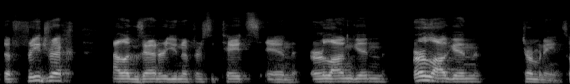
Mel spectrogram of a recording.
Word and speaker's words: Erlangen: Erlangen.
